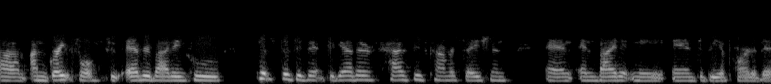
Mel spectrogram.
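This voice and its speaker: In an American accent, a woman with a plain, everyday voice speaks at a fairly quick pace, her medium pitch showing ordinary pitch variation. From US South, South Carolina. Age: 40s. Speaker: engineer and keynote speaker. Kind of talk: keynote talk.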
